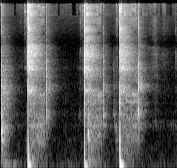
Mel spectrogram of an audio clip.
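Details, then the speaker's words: Nearly new chainsaw two-stroke that won't start, with fuel injected into the carb by syringe: three sharp isolated pops that never catch, fuel igniting in the cylinder but too little compression. "y a l'essence qui s'enflamme directement à la C du cylindre donc on peut dire que l'essence rentre dans le cylindre"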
